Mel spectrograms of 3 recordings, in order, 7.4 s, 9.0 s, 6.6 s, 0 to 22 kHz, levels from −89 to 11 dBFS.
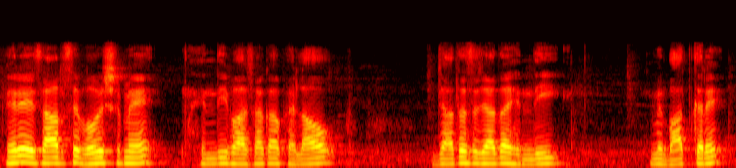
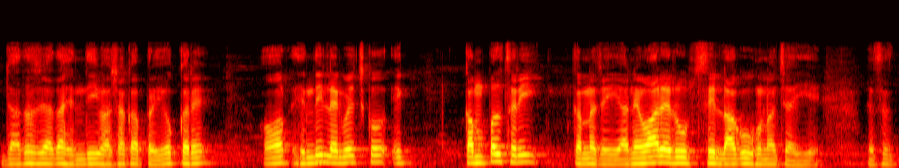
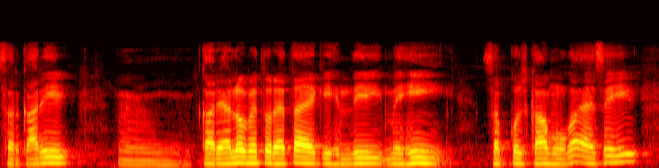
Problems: constant background noise, background conversations at intervals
